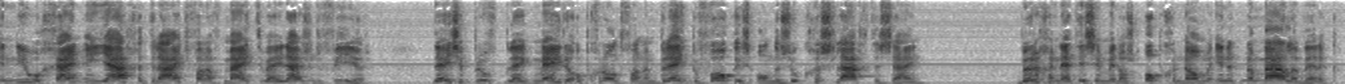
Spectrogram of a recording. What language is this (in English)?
Dutch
